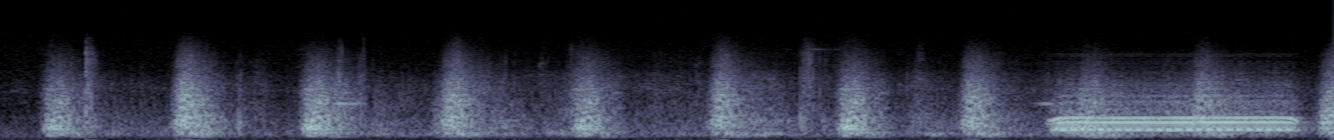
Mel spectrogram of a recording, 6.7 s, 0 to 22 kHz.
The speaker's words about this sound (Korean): 셰크의 화물열차 19호는 포틀란드를 향해 다시 출발하고 넘버원은 자신이 다시 이 열차에 탄다고 예고합니다.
